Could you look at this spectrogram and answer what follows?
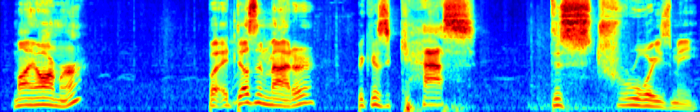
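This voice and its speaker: Exasperated Dutch man muttering over a game. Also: fairly high pitch. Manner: frustrated, swearing, muttering to himself. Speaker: gaming YouTuber. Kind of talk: strategy game commentary.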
